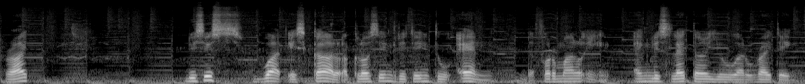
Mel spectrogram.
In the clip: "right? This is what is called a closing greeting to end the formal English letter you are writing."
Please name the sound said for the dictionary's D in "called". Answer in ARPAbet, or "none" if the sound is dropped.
none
